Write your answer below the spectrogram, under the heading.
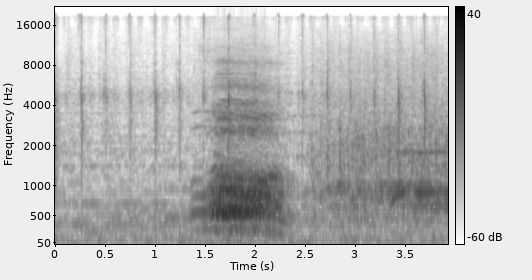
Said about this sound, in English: And the crowd is counting along to the number of times he's wasted his string shot.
